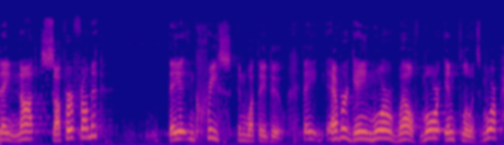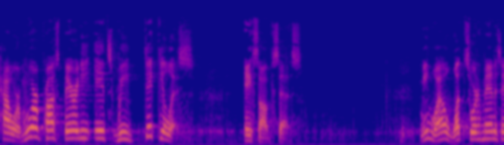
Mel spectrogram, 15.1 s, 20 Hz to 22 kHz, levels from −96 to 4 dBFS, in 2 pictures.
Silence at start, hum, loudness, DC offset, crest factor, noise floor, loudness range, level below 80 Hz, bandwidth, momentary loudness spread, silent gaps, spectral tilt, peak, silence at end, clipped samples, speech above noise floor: 0 s; none; -39 LUFS; under 0.1%; 18 dB; -81 dBFS; 10 LU; -88 dBFS; 13.5 kHz; 13 LU; none; -5 dB/octave; -22 dBFS; 0 s; under 0.1%; 42 dB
